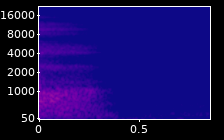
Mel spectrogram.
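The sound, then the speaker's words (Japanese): A single deep breath during a relaxation breathing exercise. It is short and breathy, cuts off after under half a second, and gives way to near silence. “呼吸を整え、リラックスするため深呼吸をいたしましょう。吸って、”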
